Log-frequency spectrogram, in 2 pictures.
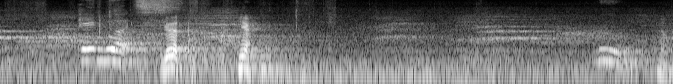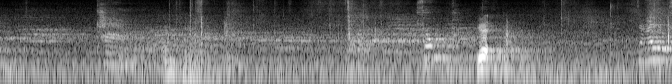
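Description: A young boy speaks nearby in short phrases.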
